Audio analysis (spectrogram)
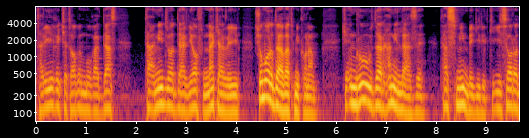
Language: Persian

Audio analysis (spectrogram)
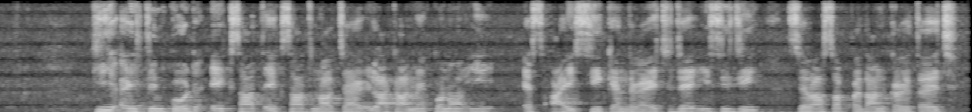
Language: Maithili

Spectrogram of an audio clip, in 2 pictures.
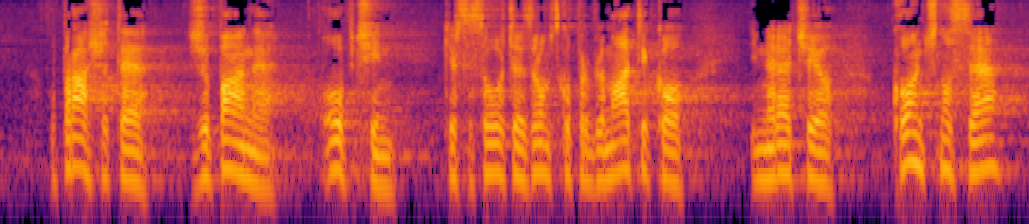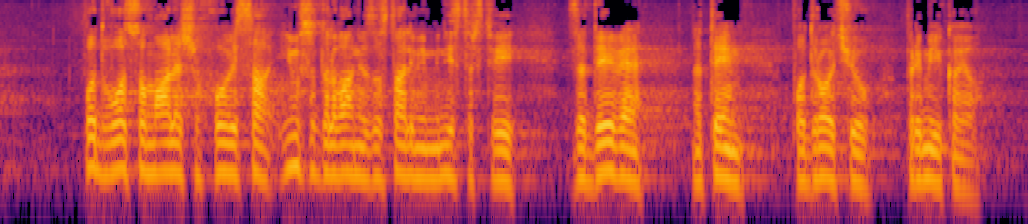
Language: Slovenian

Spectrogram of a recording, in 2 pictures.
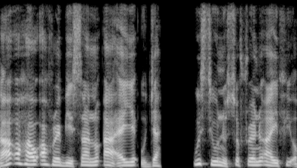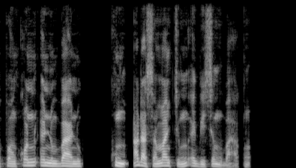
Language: Akan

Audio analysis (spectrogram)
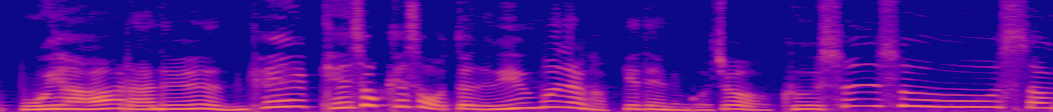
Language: Korean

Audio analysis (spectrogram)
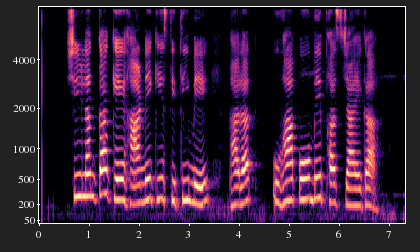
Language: Hindi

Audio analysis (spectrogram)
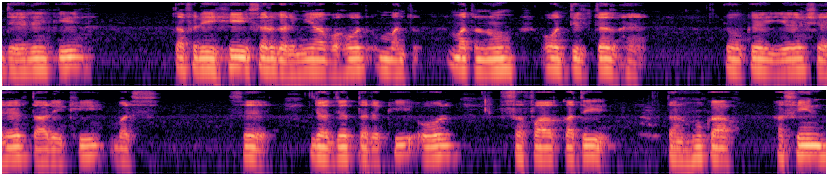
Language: Urdu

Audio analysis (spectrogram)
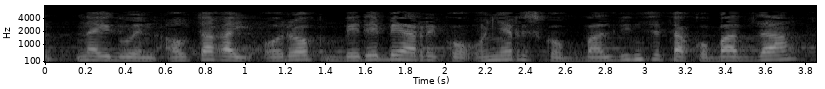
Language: Basque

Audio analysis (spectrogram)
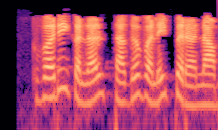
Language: Tamil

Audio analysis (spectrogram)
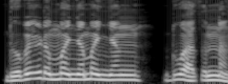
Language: Hausa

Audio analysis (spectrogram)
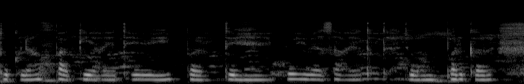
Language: Urdu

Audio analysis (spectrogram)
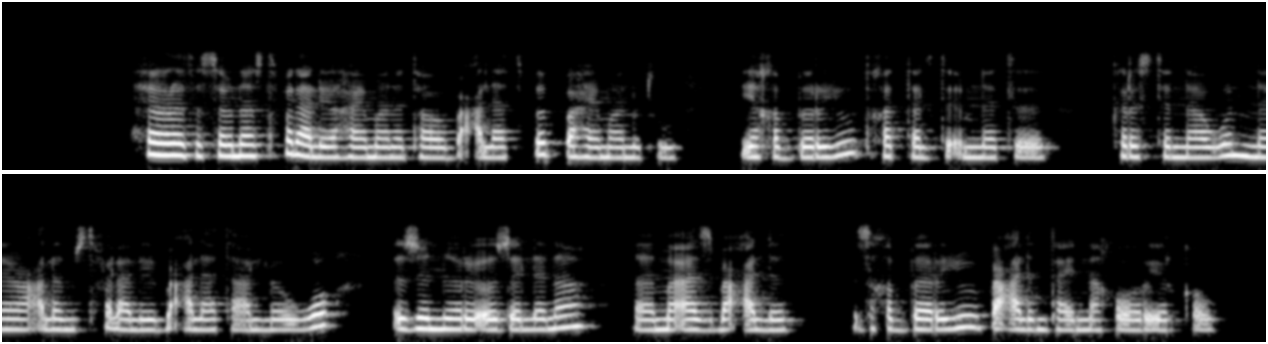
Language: Tigrinya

